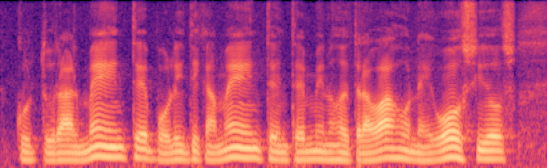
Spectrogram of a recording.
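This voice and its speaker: With a Cuban accent, a man talks at fairly low pitch in a dark, mellow tone. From Cuba, Havana. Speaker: sociology professor. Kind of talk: interview. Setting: newspaper building interview. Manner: halting, many fillers.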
